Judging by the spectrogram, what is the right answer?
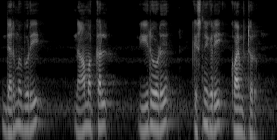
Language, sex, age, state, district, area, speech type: Tamil, male, 30-45, Tamil Nadu, Salem, urban, spontaneous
